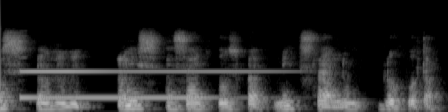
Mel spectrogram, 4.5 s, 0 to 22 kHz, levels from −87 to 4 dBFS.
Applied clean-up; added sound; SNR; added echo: none; Alarm; 6 dB; reverberation time 0.3 s.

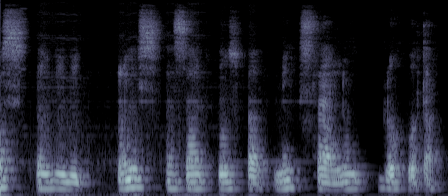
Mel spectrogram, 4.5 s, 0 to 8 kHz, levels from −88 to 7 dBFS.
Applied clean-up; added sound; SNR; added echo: neural separator model SepFormer DNS4.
